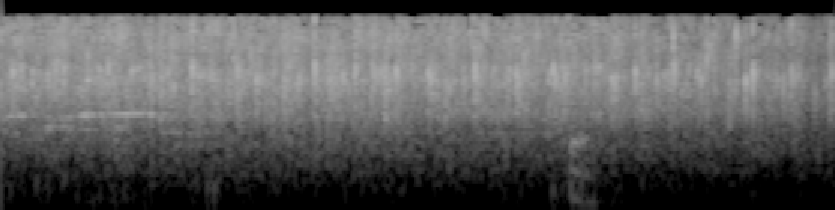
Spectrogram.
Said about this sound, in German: Und jetzt noch einen kräftigen Applaus für sie.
